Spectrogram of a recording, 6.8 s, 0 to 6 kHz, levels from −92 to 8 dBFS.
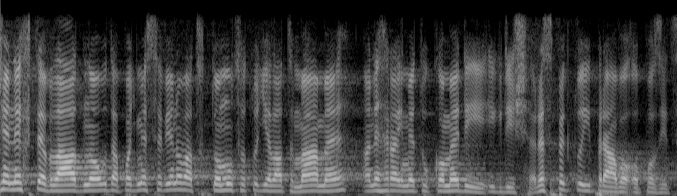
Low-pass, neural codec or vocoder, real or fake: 5.4 kHz; none; real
